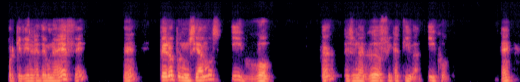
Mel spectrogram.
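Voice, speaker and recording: A man teaching a class on historical sound changes, speaking slowly and deliberately, checking in with his listeners after nearly every phrase and repeating key words. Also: on the high side, slightly rough, highs cut off. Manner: slow and deliberate, checks in constantly with "¿ok?" and "¿eh?". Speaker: teacher of Spanish historical phonology. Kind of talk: classroom lecture.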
